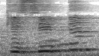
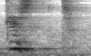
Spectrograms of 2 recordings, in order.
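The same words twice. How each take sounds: First: The ending is not a clear t sound. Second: The word ends in a clear t sound. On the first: The speaker calls it wrong. "C'est pas kissed" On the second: The speaker calls it right. "c'est kissed"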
